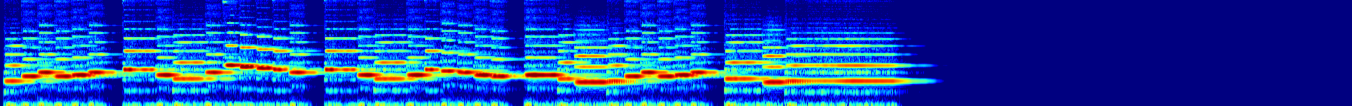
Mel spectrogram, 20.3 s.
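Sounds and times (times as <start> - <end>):
flute: 0.0 - 14.1.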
